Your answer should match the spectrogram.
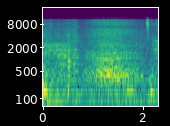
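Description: Faint, slow breathing close to the microphone, swelling and fading, with a light click about a quarter of the way in.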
